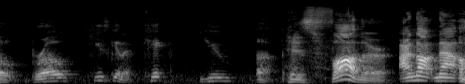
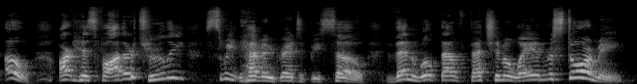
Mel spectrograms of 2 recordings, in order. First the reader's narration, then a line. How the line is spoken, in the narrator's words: eagerly said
